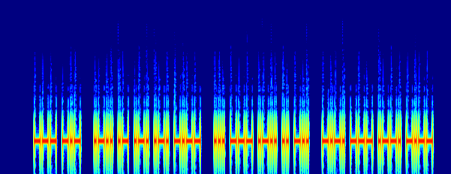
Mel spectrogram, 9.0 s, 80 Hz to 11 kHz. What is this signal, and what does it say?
Morse code, heard as a keyed tone, about 30 wpm, 700 Hz. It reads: OK LARRY SOLID COPY
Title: Practice QSO - Exchange 3 - More Info - 30wpm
